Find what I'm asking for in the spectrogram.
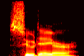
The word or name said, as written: sudare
